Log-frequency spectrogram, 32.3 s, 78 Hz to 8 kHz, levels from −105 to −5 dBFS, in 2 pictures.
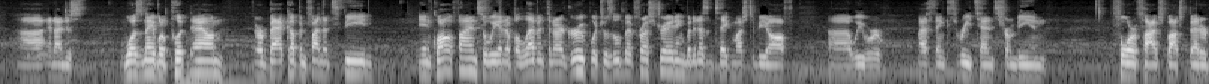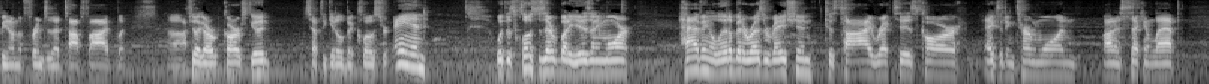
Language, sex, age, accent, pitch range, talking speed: English, male, 30-49, American, 115-145 Hz, 195 wpm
